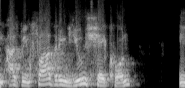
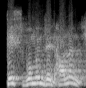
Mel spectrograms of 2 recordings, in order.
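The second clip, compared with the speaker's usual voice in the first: usual speaking voice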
